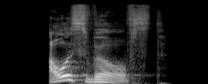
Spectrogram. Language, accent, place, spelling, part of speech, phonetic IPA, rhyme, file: German, Germany, Berlin, auswirfst, verb, [ˈaʊ̯sˌvɪʁfst], -aʊ̯svɪʁfst, De-auswirfst.ogg
- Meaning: second-person singular dependent present of auswerfen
